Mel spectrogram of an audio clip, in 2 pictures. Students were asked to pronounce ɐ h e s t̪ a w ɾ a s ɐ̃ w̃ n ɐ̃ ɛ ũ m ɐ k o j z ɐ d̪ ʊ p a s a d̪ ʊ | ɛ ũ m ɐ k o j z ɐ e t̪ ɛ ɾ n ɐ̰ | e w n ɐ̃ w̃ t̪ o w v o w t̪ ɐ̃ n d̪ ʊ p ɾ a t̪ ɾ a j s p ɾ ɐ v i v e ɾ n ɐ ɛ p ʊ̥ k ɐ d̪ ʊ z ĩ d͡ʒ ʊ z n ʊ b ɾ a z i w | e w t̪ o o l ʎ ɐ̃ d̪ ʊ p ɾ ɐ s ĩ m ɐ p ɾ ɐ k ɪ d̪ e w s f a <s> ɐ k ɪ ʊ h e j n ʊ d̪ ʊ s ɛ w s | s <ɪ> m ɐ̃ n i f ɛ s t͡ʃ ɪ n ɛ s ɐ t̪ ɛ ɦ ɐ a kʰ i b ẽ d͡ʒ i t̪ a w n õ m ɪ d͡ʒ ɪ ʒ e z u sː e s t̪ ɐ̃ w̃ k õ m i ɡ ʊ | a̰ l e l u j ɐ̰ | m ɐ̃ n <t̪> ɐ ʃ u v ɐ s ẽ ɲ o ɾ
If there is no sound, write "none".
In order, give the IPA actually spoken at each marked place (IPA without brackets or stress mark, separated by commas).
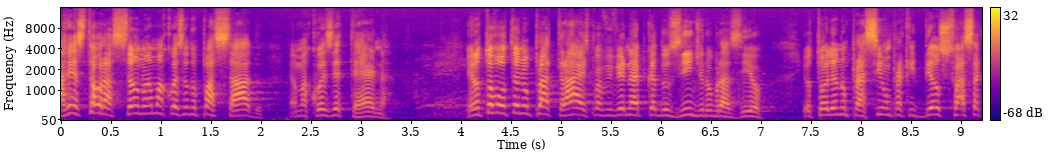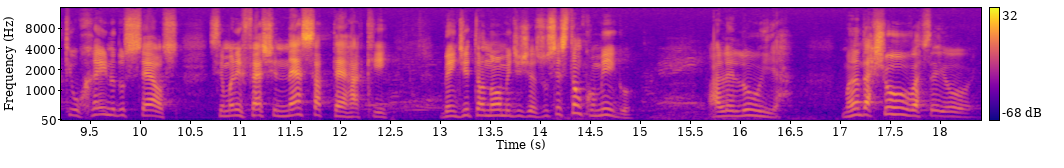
s, ɪ, d̪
